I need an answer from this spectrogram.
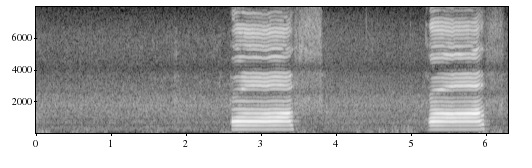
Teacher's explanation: زبان کی جڑ اور تالو کے نرم حصے سے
